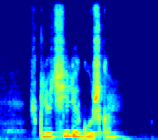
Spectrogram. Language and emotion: Russian, neutral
